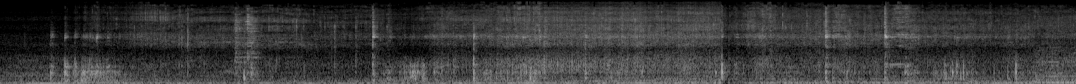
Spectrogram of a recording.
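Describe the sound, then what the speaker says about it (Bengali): Potatoes fry in hot oil for a bitter gourd curry, giving a continuous sizzle broken by scraping stirs and sharp utensil clicks against the pan, close and without voices. "এবার এই তেলে আমি দিয়ে দেব আলুগুলো"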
